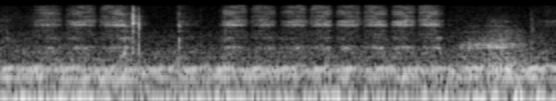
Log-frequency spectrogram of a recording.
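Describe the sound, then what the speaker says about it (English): A folding knife's detent ball rubs on the tang as the blade pivots, giving faint, close, scratchy rasping strokes in short repeated bursts, with a small click near the start. "That's just the detent ball rubbing on the tang"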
